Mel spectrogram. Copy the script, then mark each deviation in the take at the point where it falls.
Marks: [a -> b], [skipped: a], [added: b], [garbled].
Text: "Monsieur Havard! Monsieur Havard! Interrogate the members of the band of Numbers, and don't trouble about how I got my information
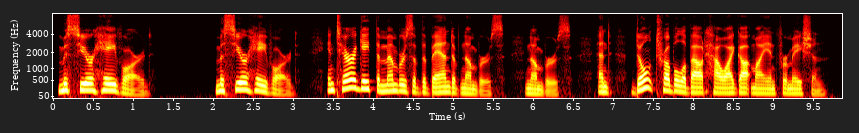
"Monsieur Havard! Monsieur Havard! Interrogate the members of the band of Numbers, [added: Numbers] and don't trouble about how I got my information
